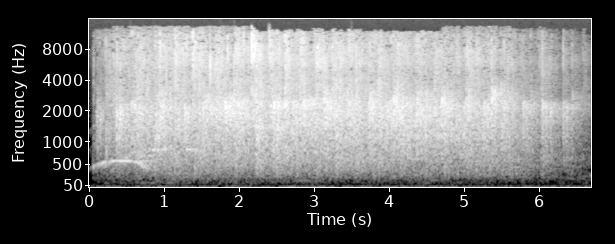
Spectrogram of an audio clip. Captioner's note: audience applauding; audience cheering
